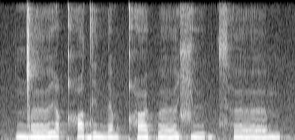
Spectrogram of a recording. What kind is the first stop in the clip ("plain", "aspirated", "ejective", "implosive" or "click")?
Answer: click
